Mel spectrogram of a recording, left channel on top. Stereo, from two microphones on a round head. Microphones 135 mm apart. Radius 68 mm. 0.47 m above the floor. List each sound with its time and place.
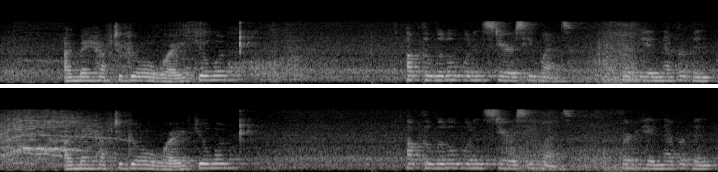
0.6 s a woman speaking: 15° left (ahead or behind), 0.7 m
2.4 s a camera shutter: 75° left (ahead or behind), 0.8 m
4.1 s a woman speaking: 70° left (ahead or behind), 3.5 m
